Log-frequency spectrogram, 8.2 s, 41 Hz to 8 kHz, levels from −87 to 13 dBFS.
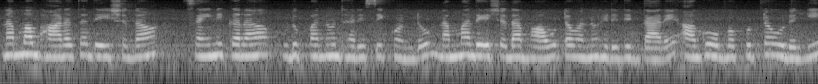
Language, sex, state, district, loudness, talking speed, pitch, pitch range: Kannada, female, Karnataka, Raichur, -16 LUFS, 115 wpm, 235 Hz, 225-245 Hz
